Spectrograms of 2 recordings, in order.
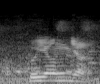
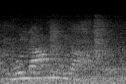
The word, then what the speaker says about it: Bulanglang: Bulanglang. Bulanglang.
